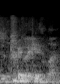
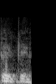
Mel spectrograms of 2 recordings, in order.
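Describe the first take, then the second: First: The word begins with an aspirated t sound. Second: The word begins with an unaspirated d sound. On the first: The speaker calls it right. "到底对变还是蜕变" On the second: The speaker calls it wrong. "我每次都念对变"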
